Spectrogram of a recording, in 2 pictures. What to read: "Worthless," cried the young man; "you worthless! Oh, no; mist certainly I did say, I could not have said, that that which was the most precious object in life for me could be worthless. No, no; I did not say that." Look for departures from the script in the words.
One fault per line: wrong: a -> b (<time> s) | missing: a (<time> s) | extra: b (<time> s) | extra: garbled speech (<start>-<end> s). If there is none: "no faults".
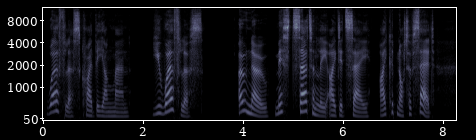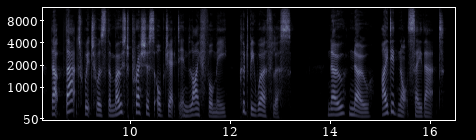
no faults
